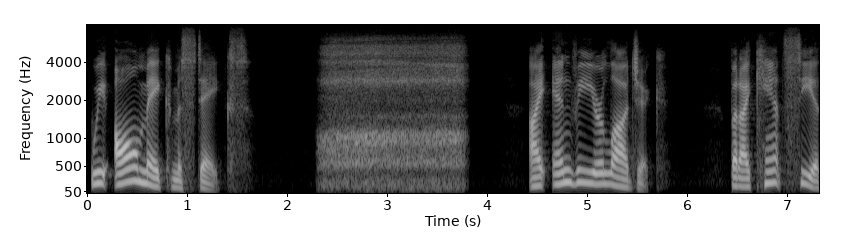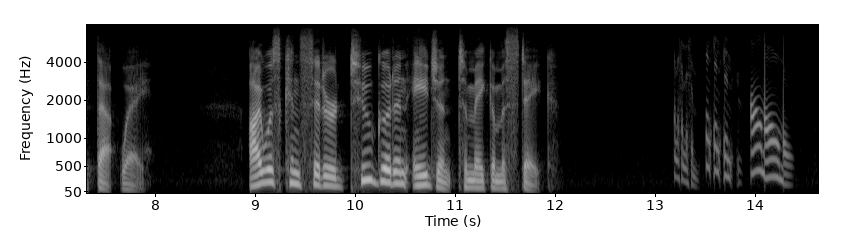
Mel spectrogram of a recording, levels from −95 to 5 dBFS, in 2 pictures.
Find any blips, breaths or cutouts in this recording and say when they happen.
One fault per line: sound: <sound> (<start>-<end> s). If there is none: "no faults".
sound: breath (2.3-3.8 s)
sound: chirp (13.2-14.4 s)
